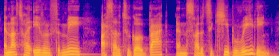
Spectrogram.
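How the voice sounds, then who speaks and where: A man's voice: medium pitch, animated, normal speed, a little mellow. A young man co-hosting a podcast, talking with enthusiasm and fluency while stacking his thoughts with fillers like "like" and "you know.". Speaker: podcast co-host, son. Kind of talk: casual motivational chat.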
